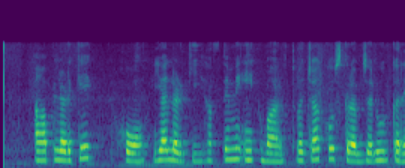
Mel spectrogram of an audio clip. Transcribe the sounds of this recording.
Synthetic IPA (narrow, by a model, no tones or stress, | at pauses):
aːplɐɽke | kojalɐɽkiɦɐft̪emẽʔeːkbaːɾt̪wət͡ʃakoskɾəbzɐɾuːɾkɐɾẽː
